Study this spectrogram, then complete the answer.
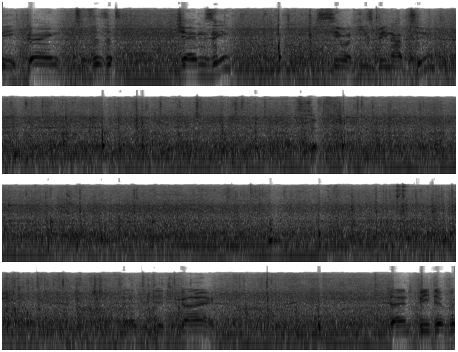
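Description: A vehicle engine rumbles steadily as it drives along a bumpy dirt track.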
